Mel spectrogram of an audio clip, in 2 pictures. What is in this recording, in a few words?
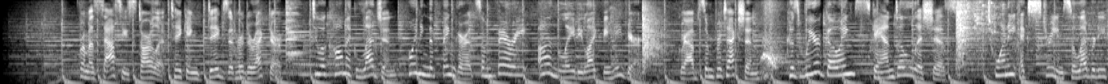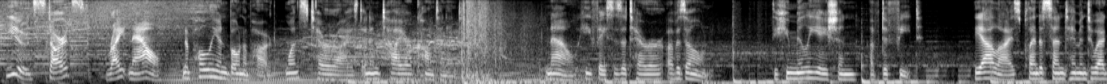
narration women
